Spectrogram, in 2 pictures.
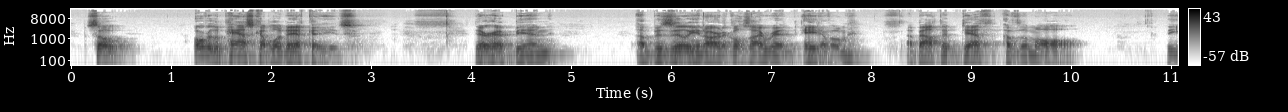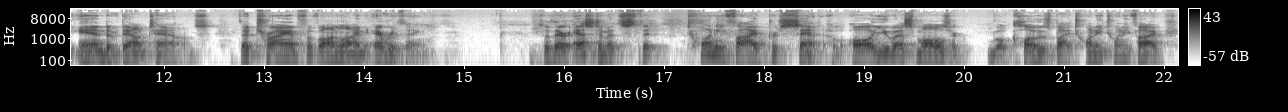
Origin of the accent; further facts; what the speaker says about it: Topeka, Kansas, United States; I grew up in Topeka, Kansas, mid-sized city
